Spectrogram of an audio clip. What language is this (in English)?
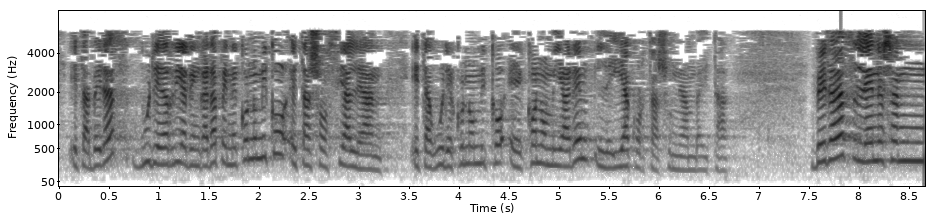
Basque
